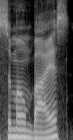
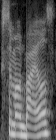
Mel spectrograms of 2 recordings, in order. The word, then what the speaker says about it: Simone Biles: stop doing that I think her name is Simone bias you know are you familiar with her Simone biles mhm yes thank you I knew I was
